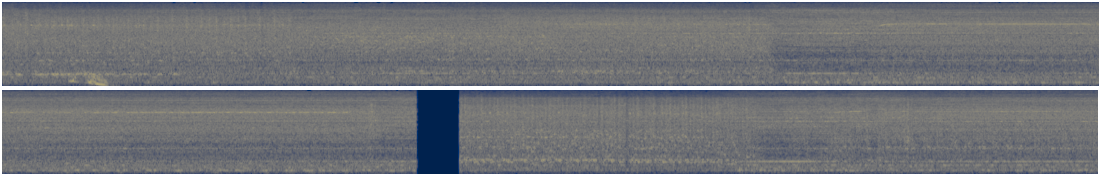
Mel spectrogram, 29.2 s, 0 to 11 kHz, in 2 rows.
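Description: Vacuum cleaner running steadily, sucking cutting chips out through the exhaust port, while a cordless drill spins a valve-shaped fly cutter against a small-block Ford 302 piston to cut valve reliefs. The sound drops out for about half a second roughly twenty seconds in.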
